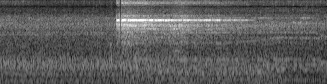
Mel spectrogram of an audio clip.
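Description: A video game train rolls along with a low steady rumble, then a thin metallic wheel squeal rises over it midway and lingers as the train keeps moving.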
